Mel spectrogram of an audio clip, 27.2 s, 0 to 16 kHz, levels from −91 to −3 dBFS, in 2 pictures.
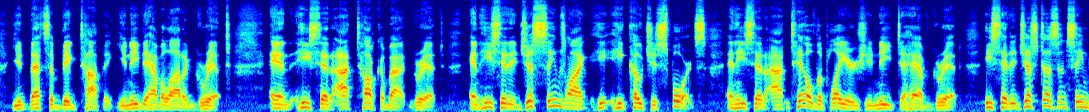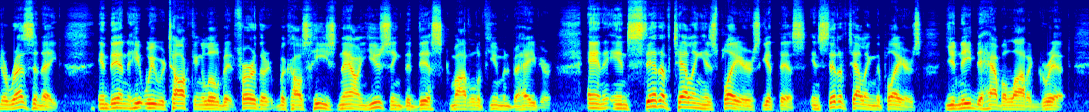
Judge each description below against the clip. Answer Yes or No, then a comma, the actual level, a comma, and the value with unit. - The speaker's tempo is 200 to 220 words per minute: Yes, fast, 205 wpm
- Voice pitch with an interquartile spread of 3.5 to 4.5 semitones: Yes, average, 4.1 semitones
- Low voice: Yes, low, 130 Hz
